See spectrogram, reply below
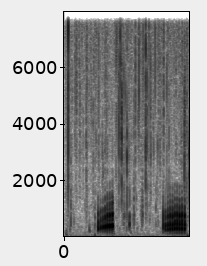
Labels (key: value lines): label: biophony, damselfish
recorder: SoundTrap 600 or HydroMoth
